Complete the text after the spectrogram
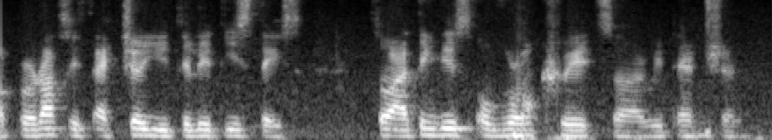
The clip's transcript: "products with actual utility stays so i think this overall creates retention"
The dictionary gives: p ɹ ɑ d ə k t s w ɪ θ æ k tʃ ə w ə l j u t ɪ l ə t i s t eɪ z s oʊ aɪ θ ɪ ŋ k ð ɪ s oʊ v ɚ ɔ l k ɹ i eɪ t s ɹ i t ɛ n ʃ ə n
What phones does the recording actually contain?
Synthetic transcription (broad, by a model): p ɹ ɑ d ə k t s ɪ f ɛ k tʃ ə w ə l j u t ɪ l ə t i s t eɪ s s oʊ aɪ t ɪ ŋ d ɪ s oʊ v ɚ ɔ l k ɹ i eɪ t s ɹ i t ɛ n ʃ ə n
